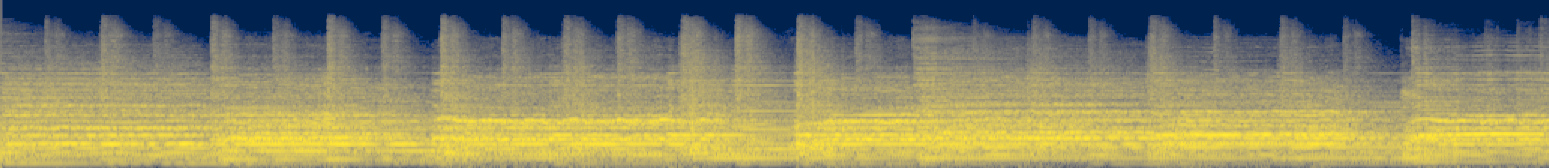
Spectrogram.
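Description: Small mixed choir singing in harmony over accompaniment, with a steady ticking beat about three times a second.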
